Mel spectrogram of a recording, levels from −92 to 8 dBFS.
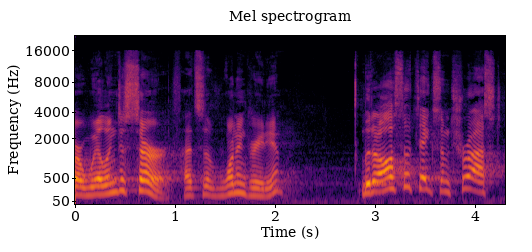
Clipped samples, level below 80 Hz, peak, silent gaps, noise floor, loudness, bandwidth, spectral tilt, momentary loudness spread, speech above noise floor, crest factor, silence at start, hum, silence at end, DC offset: under 0.1%; -66 dBFS; -6 dBFS; none; -62 dBFS; -24 LUFS; 16 kHz; -4.5 dB/octave; 12 LU; 38 dB; 18 dB; 0 s; none; 0.05 s; under 0.1%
